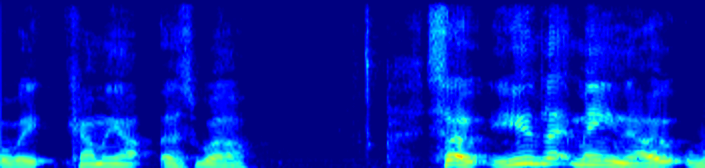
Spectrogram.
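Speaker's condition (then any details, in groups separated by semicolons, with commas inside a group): ALS; speech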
